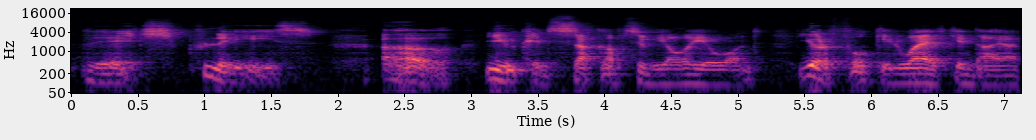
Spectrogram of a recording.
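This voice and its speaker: A man's put-on character voice at a very slow pace. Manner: scornful, mocking.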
